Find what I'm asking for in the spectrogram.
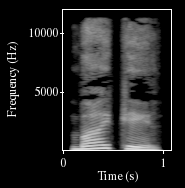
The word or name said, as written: ಭಯಾಕುಳೆ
